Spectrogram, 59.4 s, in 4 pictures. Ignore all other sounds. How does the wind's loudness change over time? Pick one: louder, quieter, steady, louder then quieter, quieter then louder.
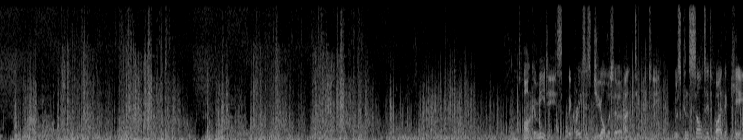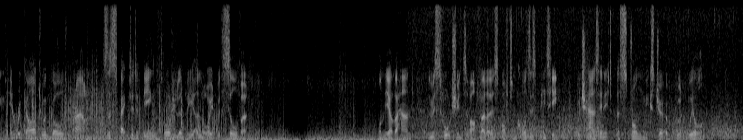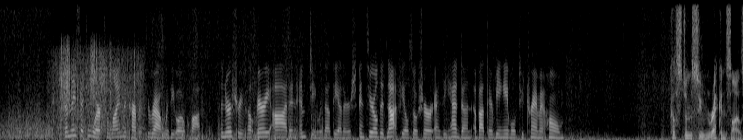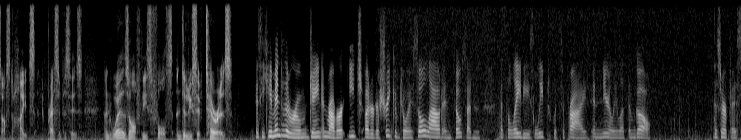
quieter.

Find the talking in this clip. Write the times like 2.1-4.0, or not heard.
10.4-19.9, 22.4-28.9, 31.0-41.0, 43.1-57.6, 58.9-59.3.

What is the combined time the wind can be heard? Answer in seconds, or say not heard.
59 s.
